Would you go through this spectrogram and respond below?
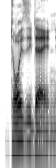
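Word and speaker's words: Doisy-Daëne: Chateau Doisy Dane, maybe, is how you say it? – Doisy Dane, yeah, that sounds fancier than blend.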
